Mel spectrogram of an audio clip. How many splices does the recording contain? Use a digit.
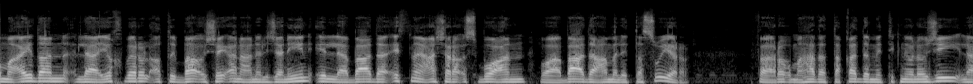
1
